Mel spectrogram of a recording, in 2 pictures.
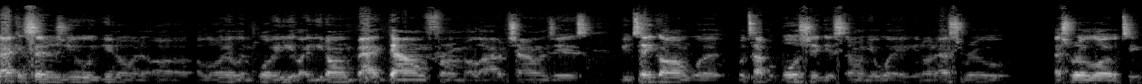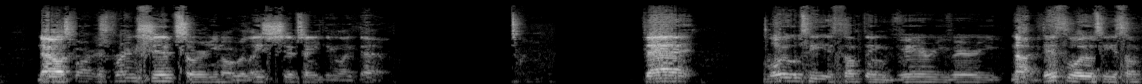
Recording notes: Pardon the audio quality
